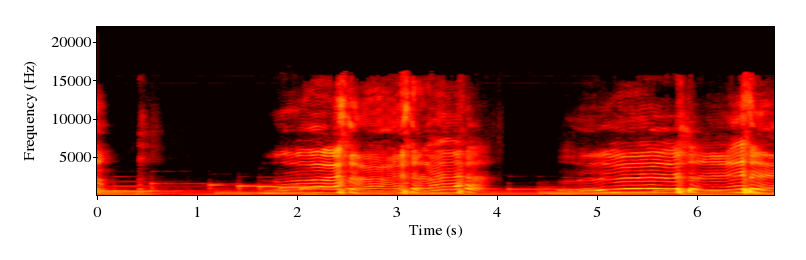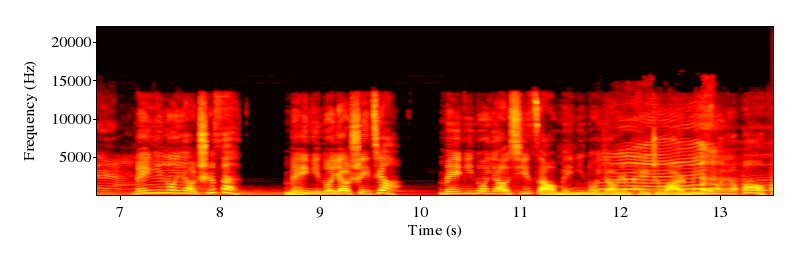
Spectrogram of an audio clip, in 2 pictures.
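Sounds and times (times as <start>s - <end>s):
baby crying: 1.7s - 4.0s, 4.6s - 7.9s, 11.7s - 13.5s
speech: 7.2s - 13.5s.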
